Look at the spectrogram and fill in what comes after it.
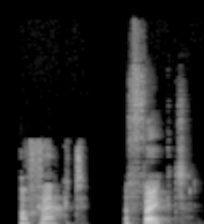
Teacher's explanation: You see that the stress is on the second syllable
